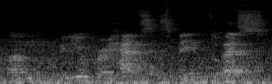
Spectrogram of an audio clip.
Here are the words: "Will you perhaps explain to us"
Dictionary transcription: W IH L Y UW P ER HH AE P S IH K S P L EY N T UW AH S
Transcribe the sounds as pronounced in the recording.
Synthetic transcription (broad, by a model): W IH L Y UW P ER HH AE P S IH S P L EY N T UW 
